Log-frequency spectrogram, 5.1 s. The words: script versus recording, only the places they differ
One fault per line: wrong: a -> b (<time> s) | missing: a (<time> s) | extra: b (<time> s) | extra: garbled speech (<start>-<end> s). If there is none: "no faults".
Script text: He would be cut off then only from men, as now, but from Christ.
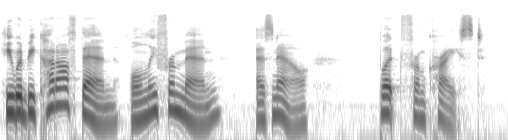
no faults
